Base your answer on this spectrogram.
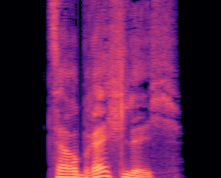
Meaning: breakable, fragile
- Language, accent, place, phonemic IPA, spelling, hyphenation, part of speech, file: German, Germany, Berlin, /t͡sɛʁˈbʁɛçlɪç/, zerbrechlich, zer‧brech‧lich, adjective, De-zerbrechlich.ogg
